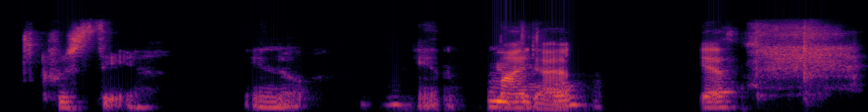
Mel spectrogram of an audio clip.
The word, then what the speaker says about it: Kristin: is actually it's pronounced christine it's spelled k-r-i-s-t-i-n okay but i pronounce it christine you know my dad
